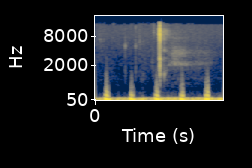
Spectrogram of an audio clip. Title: 20 min. of very fast female heartbeat. Microphone picks up heartbeat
